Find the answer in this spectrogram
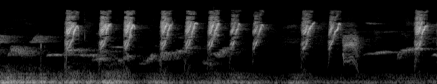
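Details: Tame long-tailed shrike in full song, loud and varied, kept for prompting and tutoring other birds: a series of about thirteen sharp, sweeping chirps, each dropping in pitch, delivered in quick uneven bursts.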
